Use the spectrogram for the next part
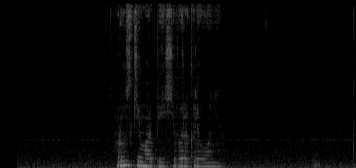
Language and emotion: Russian, neutral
